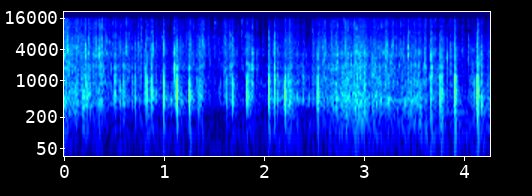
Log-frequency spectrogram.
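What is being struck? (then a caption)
Thin plastic bag. A thin, translucent white plastic bag, empty and loosely bunched, is crumpled, stretched and crinkled close up by both hands with long red nails. Dense, bright crinkling runs throughout with no low end, broken by sharp, short crackles that stand out above the steady rustle.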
